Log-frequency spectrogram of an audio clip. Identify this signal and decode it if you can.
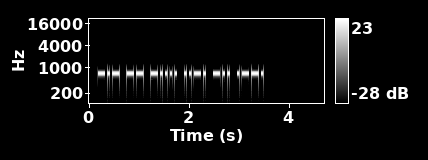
Morse code, heard as a keyed tone, about 25 wpm, 700 Hz. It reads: KM6FDP
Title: USA Callsign DE Callsign - 6 Characters - 25wpm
